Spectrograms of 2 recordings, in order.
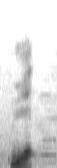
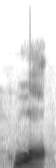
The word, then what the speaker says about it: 郭: 嗱，呢個字真正嘅發音係郭，個嘴係要向前少少，嘟向前，郭，或者你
